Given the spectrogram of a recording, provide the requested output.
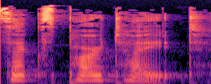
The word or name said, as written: sexpartite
